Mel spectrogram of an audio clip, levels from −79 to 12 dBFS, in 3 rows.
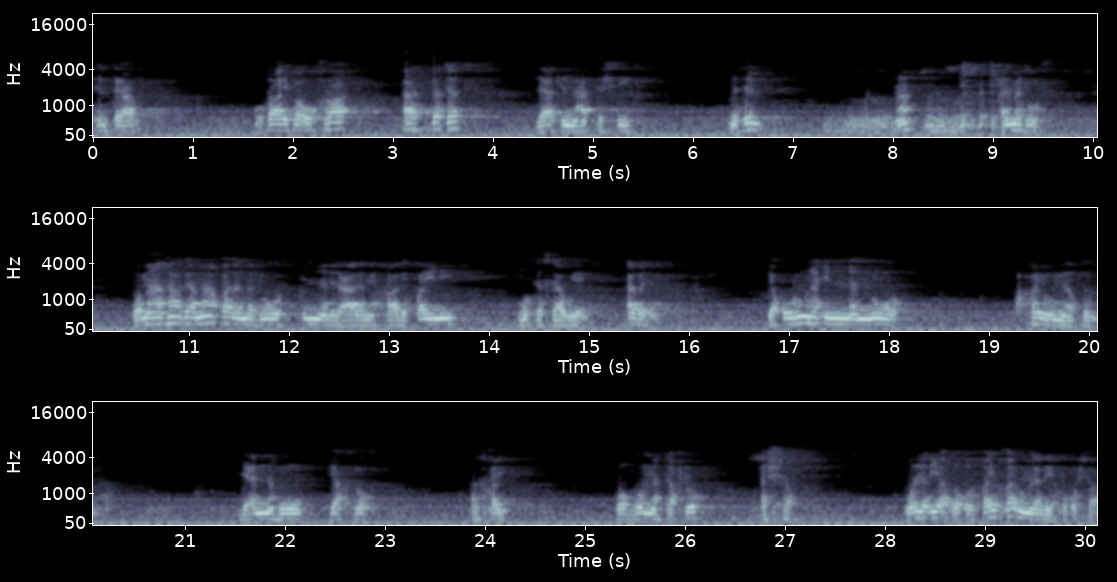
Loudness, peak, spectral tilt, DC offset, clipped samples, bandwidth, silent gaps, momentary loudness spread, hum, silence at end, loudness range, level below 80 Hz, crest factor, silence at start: -14 LUFS; -2 dBFS; -11.5 dB/octave; under 0.1%; under 0.1%; 5.2 kHz; none; 23 LU; none; 0 s; 6 LU; -32 dBFS; 14 dB; 0 s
